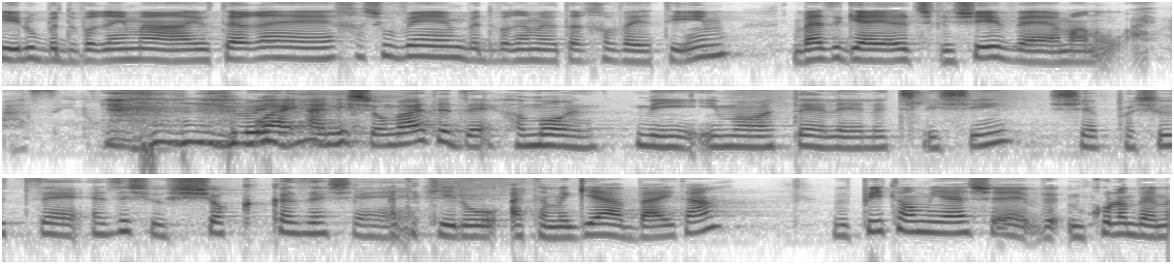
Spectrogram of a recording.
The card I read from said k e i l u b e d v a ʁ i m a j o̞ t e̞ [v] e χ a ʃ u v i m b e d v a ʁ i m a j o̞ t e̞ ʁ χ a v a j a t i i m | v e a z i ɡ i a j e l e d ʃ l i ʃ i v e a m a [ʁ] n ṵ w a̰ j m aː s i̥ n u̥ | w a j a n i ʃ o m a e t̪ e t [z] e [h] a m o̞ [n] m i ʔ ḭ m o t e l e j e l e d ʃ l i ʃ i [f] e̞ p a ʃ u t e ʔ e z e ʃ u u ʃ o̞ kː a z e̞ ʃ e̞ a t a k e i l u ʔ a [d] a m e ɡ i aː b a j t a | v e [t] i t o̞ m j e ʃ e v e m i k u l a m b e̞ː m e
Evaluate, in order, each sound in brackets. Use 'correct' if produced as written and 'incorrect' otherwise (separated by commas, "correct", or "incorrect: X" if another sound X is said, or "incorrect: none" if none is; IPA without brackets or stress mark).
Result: incorrect: ʁ, correct, correct, correct, correct, incorrect: ʃ, incorrect: t, incorrect: p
